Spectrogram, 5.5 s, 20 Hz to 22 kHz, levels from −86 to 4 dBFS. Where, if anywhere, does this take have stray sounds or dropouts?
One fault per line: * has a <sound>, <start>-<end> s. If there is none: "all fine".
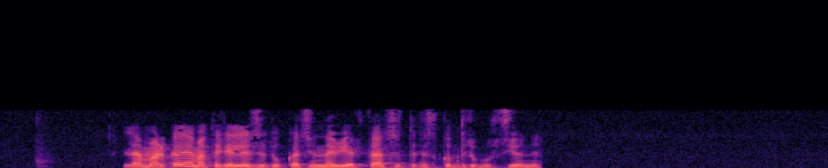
all fine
